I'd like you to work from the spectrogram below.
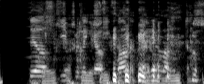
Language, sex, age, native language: Icelandic, male, 20-29, Icelandic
